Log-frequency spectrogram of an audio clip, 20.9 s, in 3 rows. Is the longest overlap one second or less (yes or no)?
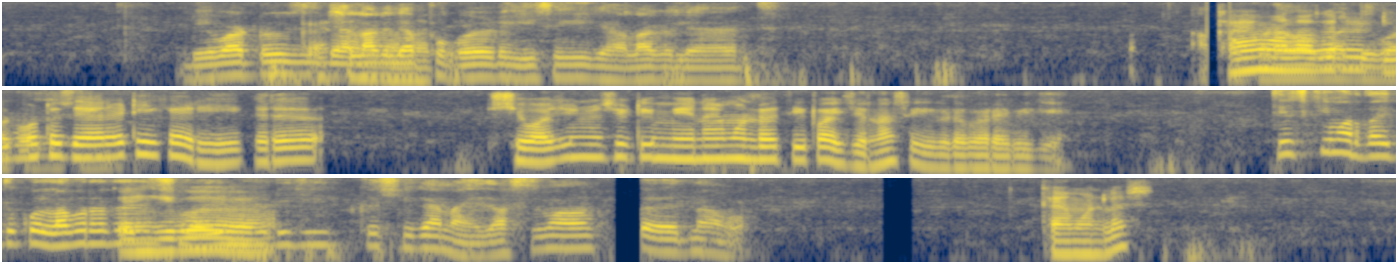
no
